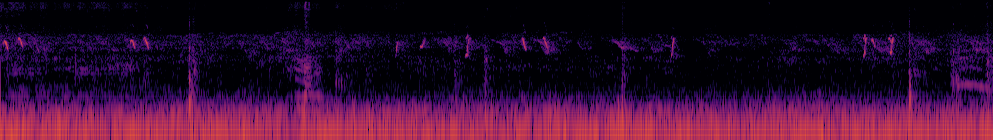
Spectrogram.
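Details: Four young chicks feeding in fresh air near their protective mother hen, backyard flock; steady stream of thin, high, falling peeps, often doubled, with occasional clicks over a strong low hum.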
